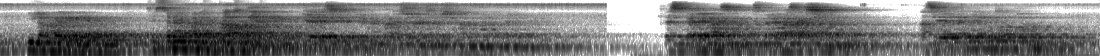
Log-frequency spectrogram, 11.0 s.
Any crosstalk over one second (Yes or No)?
No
